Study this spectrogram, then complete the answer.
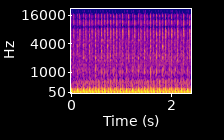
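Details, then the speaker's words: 1995 Honda Shadow VLX VT600CD V-twin idling, first run in years, air filter off, baffles drilled out; steady, even lumpy idle about eleven pulses a second, loud and deep, no misses or knocks; normal idle, loud open exhaust. "Oh, the baffles were drilled out of this thing. There's no baffles in this. That's why she's loud."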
